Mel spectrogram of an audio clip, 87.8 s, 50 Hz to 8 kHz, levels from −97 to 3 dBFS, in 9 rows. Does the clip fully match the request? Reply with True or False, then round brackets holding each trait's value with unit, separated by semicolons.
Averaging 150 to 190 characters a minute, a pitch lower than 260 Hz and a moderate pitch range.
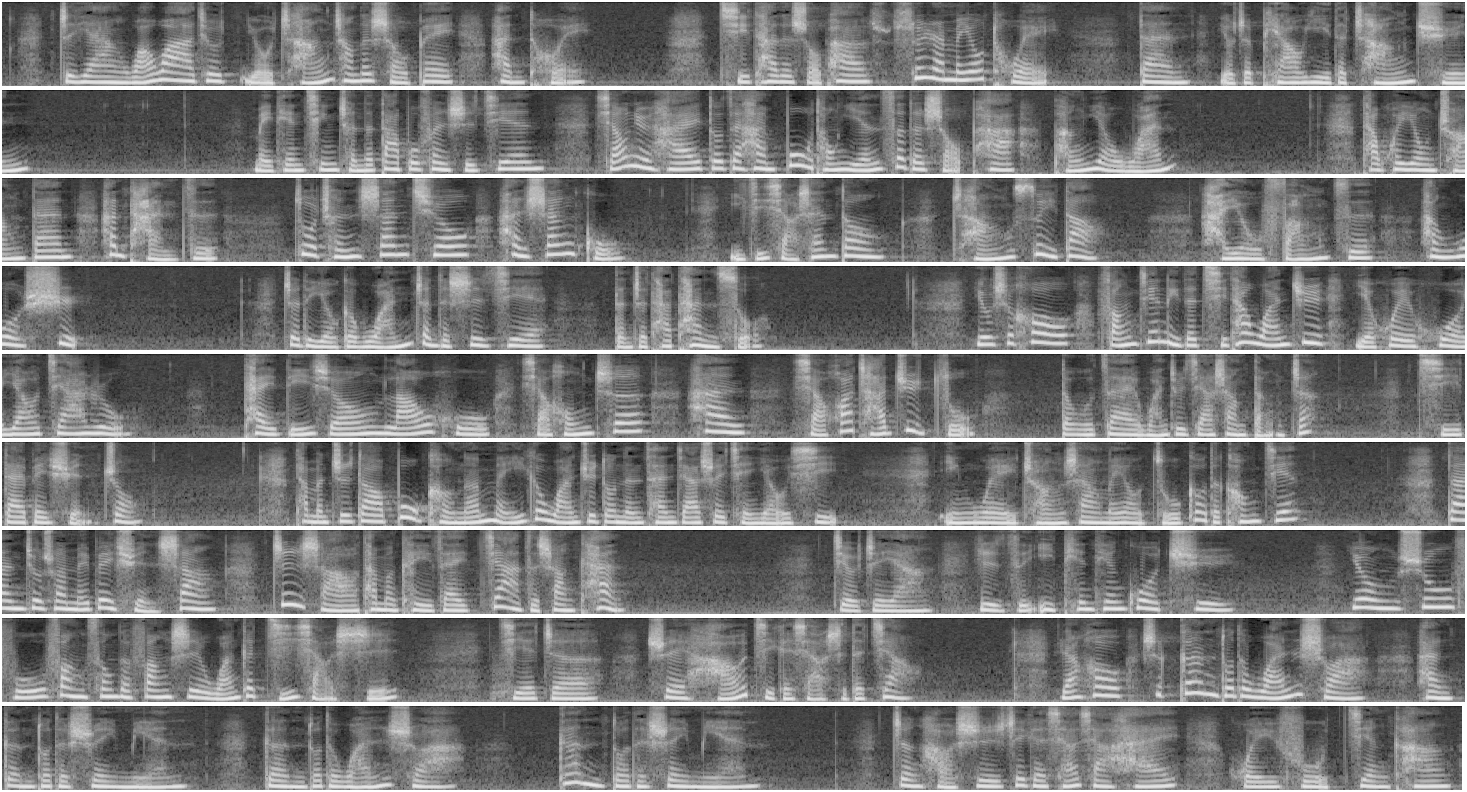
True (180 characters per minute; 200 Hz; 4.8 semitones)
